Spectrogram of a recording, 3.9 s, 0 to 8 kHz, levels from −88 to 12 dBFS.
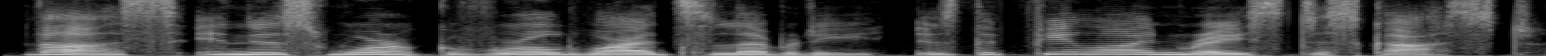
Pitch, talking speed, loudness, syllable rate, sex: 215 Hz, 185 wpm, -15 LUFS, 5.4 syllables/s, female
